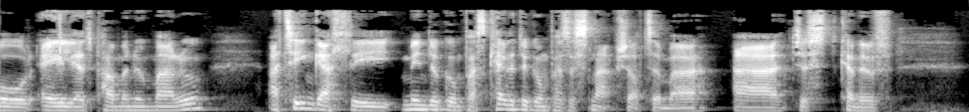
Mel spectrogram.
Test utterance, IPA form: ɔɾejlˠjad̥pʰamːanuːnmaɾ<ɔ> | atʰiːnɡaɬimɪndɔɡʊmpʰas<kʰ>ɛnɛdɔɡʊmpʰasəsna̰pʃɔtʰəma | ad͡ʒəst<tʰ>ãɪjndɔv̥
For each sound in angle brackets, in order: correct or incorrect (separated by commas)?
incorrect, correct, incorrect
